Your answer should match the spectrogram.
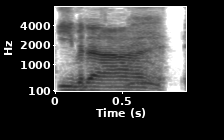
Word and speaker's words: EBITDA: It's EBITDA.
